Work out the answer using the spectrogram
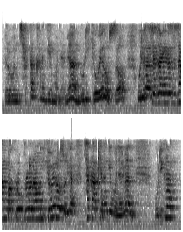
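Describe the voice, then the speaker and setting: A man preaching a sermon as pastor, dropping to low, quiet asides and rising to heated emphasis, acting out exasperated complaints. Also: narrow, tinny audio, a little hiss or hum. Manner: acts out quoted complaints in an exasperated voice. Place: church sanctuary. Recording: echoey, far-off, phone-thin church recording.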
